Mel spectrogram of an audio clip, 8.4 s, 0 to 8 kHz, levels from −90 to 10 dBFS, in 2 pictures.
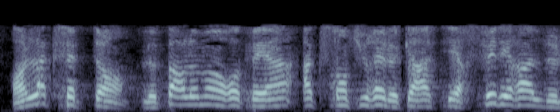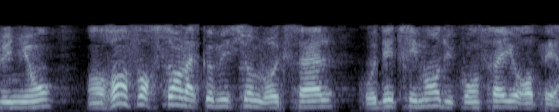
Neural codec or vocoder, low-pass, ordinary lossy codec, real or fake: none; 7.2 kHz; AAC, 16 kbps; real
